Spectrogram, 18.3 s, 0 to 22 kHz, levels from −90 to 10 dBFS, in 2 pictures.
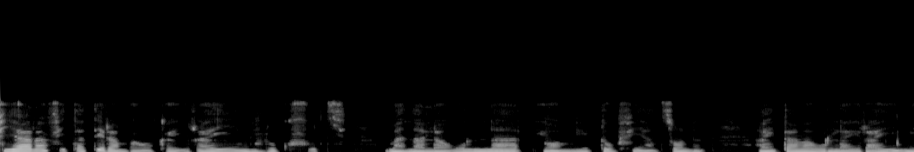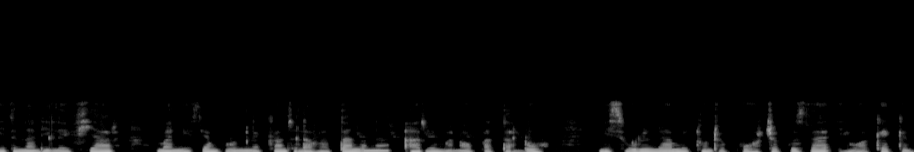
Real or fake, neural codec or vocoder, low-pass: real; none; 7.2 kHz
